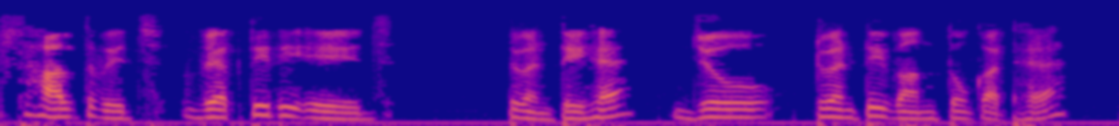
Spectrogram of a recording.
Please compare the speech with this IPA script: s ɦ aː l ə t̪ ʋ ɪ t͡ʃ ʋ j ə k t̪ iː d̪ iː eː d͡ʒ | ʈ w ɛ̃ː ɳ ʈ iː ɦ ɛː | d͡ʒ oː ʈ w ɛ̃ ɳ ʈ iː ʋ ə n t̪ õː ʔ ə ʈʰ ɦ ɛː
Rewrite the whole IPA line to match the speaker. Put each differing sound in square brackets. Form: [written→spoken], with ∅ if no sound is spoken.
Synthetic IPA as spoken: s ɦ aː l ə t̪ ʋ ɪ t͡ʃ ʋ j ə k t̪ iː d̪ iː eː d͡ʒ | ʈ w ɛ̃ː ɳ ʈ iː ɦ ɛː | d͡ʒ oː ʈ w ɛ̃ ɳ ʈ iː ʋ ə n t̪ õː [ʔ→k] ə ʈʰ ɦ ɛː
